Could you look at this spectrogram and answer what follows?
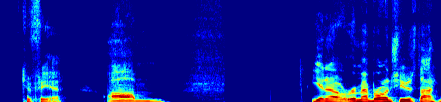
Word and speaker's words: keffiyeh: I don't want to be culturally insensitive, but I realize I don't know how to pronounce it. Keffiyeh. Keffiyeh.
